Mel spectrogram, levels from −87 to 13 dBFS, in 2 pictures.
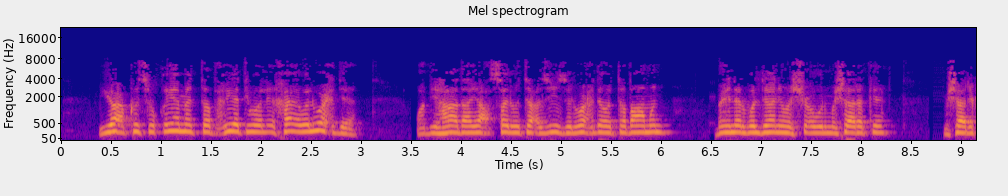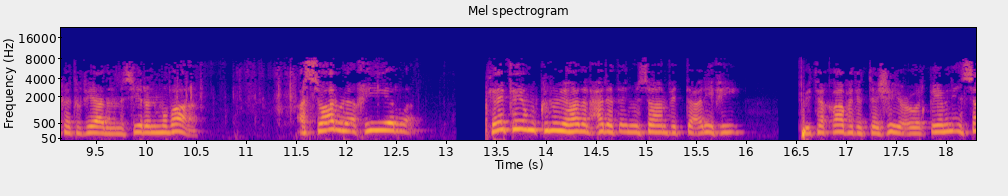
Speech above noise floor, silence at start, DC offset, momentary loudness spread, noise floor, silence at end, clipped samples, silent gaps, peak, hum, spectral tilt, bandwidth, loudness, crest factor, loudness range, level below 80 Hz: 48 dB; 0.4 s; under 0.1%; 10 LU; -64 dBFS; 0 s; under 0.1%; none; 0 dBFS; none; -7 dB/octave; 8 kHz; -17 LUFS; 16 dB; 4 LU; -56 dBFS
